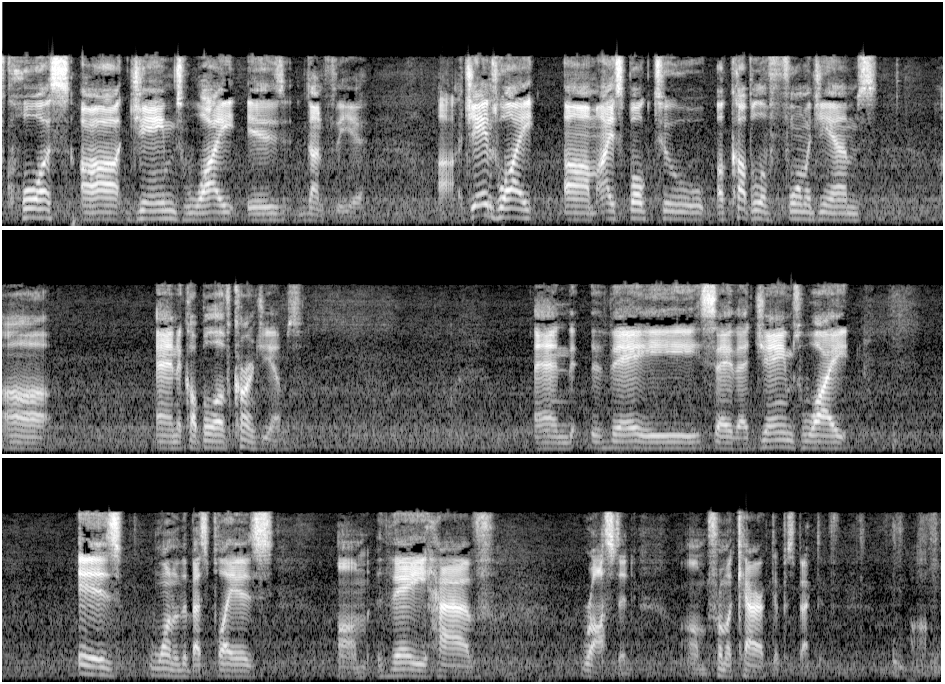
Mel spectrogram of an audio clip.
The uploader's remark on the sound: from the car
